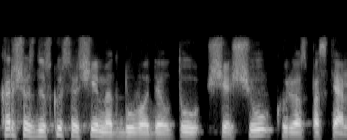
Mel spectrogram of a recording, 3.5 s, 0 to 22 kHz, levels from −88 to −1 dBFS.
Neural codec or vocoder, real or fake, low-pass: none; real; 7.2 kHz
